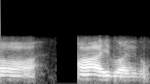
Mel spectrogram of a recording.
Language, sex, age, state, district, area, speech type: Assamese, male, 45-60, Assam, Barpeta, rural, conversation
